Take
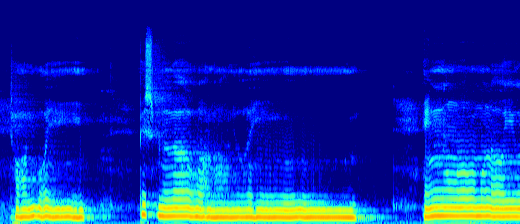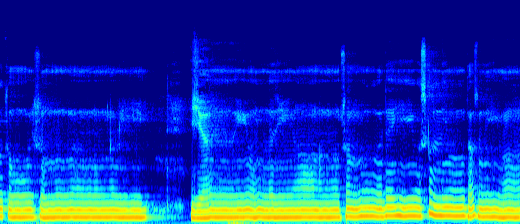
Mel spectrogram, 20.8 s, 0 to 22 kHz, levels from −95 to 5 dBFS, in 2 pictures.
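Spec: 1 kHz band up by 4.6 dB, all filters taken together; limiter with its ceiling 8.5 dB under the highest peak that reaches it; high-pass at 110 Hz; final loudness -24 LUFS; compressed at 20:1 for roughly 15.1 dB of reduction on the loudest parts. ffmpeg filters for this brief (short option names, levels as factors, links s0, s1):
-af "highpass=110,equalizer=f=1000:t=o:g=5.5,acompressor=threshold=0.0126:ratio=20,volume=11.2,alimiter=limit=0.141:level=0:latency=1"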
